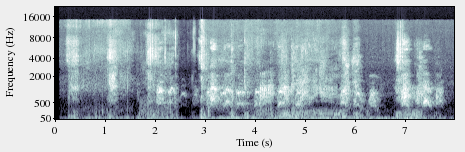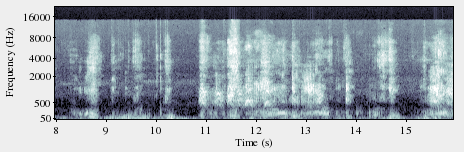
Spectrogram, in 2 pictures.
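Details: A Staffordshire Bull Terrier mother and her son play in the snow, giving rough growls and short, gruff barks in quick, uneven bursts.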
